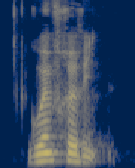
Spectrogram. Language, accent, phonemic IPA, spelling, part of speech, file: French, France, /ɡwɛ̃.fʁə.ʁi/, goinfrerie, noun, LL-Q150 (fra)-goinfrerie.wav
- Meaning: pigging out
